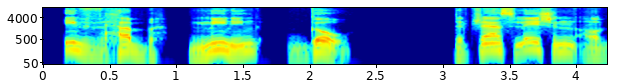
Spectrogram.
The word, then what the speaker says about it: اذهب: Since it has a fathah on its middle radical, the hamza al-wasl in its imperative form will be pronounced with a kasrah, which is idhab, meaning go.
